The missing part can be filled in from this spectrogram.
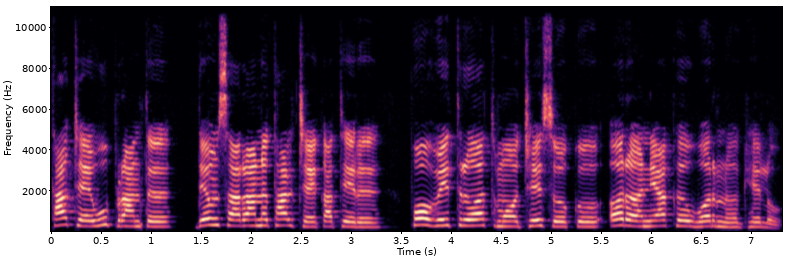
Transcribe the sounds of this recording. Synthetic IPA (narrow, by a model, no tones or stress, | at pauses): t̪ʰat͡ʃeupɾãnt̪ | d̪ew̃saɾanət̪ʰalt͡ʃɛkat̪ʰeɾ | pəʋit̪ɾəat̪mɔd͡ʒʱesokəɾənjakʋəɾnəɡʱɛlɔ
